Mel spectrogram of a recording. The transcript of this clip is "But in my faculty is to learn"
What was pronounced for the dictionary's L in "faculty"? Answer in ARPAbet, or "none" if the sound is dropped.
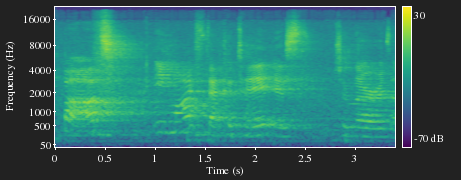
none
